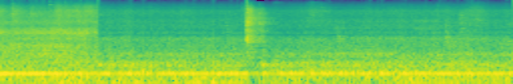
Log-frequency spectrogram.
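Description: Passenger train running at speed, heard from inside the coach: a steady rumble of wheels on the rails with a steady hum, and one short sharp noise about two and a half seconds in.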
